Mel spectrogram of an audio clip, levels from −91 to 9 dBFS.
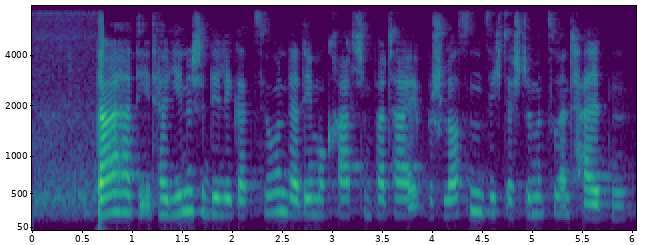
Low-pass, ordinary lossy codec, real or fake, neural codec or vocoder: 7.2 kHz; Opus, 64 kbps; real; none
